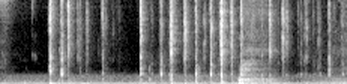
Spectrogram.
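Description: Typing on a computer keyboard: faint, irregular keystroke clicks, a few isolated taps and then a quicker run of many presses, heard alone without voices.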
